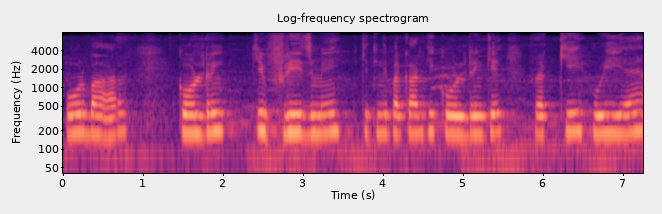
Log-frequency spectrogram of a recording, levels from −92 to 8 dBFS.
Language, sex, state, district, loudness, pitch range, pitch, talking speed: Hindi, male, Uttar Pradesh, Shamli, -17 LUFS, 180-190 Hz, 185 Hz, 125 wpm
